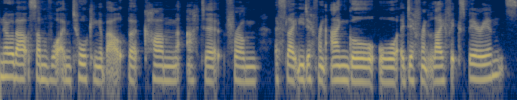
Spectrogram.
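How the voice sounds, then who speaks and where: A woman in a London accent, medium in pitch, at a moderate pace with fairly even intonation. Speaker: charity worker and fashion content creator. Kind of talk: panel podcast interview.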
